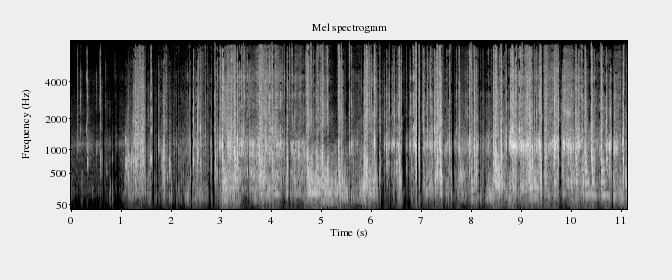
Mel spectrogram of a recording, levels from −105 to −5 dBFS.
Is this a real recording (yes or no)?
no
